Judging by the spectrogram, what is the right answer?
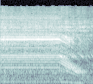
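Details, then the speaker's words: Electric motor on a Tomos moped electric conversion, spun at high speed: strong, steady high-pitched whine that falls smoothly as it spins down; whine occurs only at high speed, owner guesses it's okay. "shouldn't do that you need a different yeah so that's just the high speed that does that i guess it's okay"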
